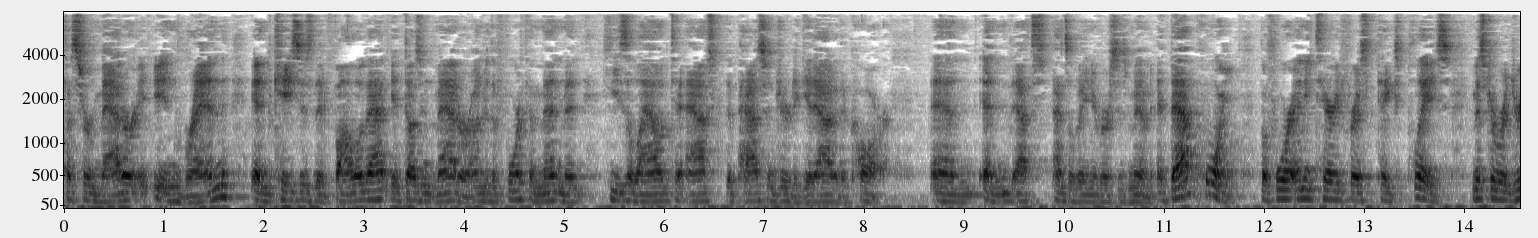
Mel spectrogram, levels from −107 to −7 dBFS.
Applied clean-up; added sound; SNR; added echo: none; none; none; reverberation time 0.3 s.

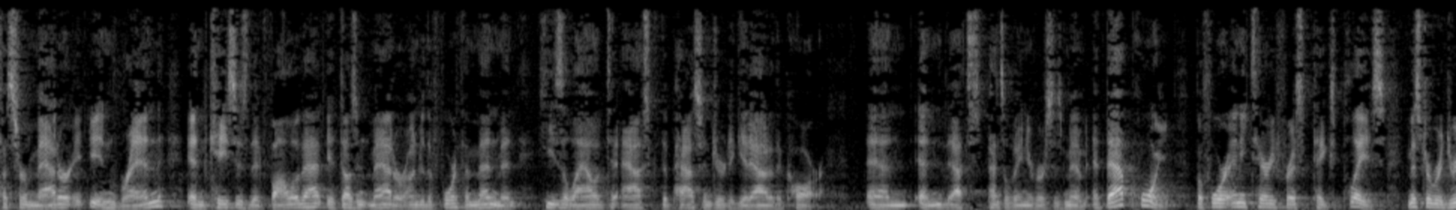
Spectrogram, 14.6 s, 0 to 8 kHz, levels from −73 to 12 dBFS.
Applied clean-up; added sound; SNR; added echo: none; none; none; none.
